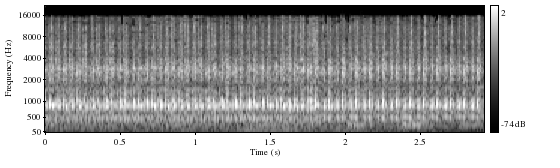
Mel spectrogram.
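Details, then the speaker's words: Usha ceiling fan motor running; steady mid-pitched electrical hum with a fine pulsing buzz and loud noise, but it won't rotate even when spun by hand; rotor found loose, slipping on its shaft. "நாம ஆரம்பிச்ச சுத்தி விட்டா கூட சுத்த மாட்டேங்குது இதுதான் problem"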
